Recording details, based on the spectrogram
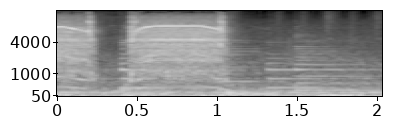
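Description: A cordless drill whines loudly in a short burst, stops briefly, then spins up again for about half a second before winding down, leaving a low background hum.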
